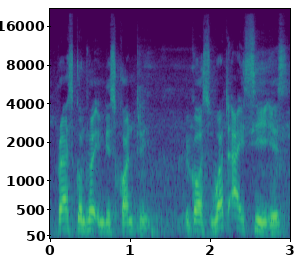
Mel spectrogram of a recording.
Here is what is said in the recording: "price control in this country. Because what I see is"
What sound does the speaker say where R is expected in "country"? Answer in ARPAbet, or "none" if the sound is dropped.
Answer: R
